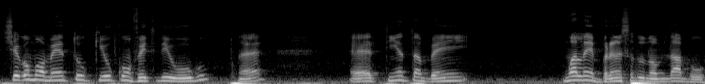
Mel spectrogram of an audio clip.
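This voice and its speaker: Pausing long and often, a man with a fairly high voice and a dark, mellow tone speaks at a fairly slow pace with lively intonation. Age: 60s. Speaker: state legislature president, politician. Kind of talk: interview.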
